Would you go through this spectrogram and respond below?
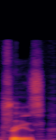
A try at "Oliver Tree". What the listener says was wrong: Not plural. It's just Oliver Tree. It's my real name. But it's Oliver Tree.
